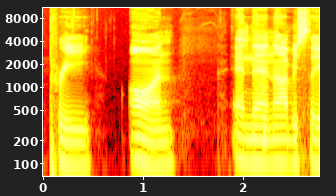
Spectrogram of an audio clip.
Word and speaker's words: prion: So that's what I found anyway in my research, and it's pronounced pre-on.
